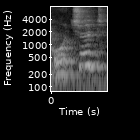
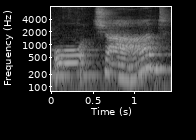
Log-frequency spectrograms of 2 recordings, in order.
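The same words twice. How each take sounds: First: The word is said quickly with a reduced ending. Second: Every syllable of the word is said in full. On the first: The speaker calls it wrong. "we say orchard" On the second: The speaker calls it right. "rather than saying orchard"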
